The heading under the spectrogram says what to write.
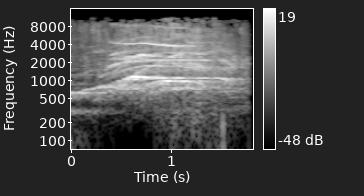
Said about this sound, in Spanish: Ok. Aplauso para el número dos. Aplauso para el número cuatro.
